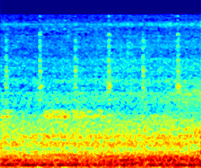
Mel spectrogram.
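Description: A car running, heard from inside: a steady low engine and road rumble, with a faint ticking about three times a second.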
